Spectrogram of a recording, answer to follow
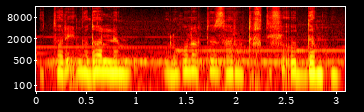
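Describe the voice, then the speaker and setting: A woman with an Egyptian Arabic accent narrating a scripted horror story in a brisk, dramatic way. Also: medium pitch, flat delivery. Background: background music.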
